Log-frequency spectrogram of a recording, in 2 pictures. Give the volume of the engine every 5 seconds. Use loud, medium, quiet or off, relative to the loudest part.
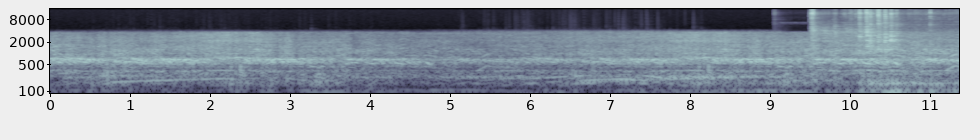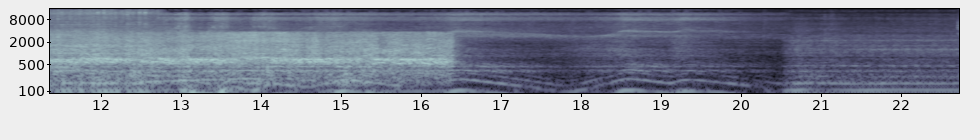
quiet, loud, loud, quiet, quiet.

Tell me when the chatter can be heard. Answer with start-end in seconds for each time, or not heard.
0.0-16.4.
